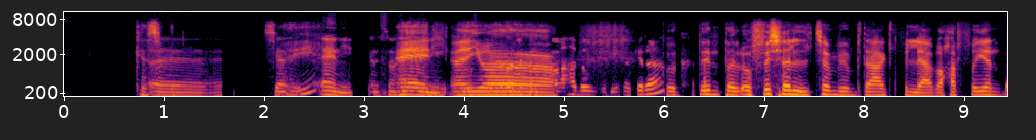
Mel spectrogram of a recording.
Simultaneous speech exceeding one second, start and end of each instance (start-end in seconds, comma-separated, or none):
3.3-5.0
